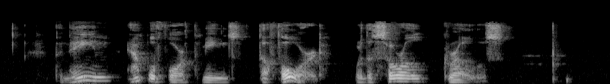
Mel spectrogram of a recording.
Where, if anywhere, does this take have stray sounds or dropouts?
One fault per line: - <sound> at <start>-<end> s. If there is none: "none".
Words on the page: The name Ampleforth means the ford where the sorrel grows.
none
